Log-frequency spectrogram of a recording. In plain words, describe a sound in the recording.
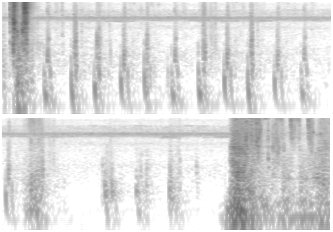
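Footsteps patter quickly on grass and wood.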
